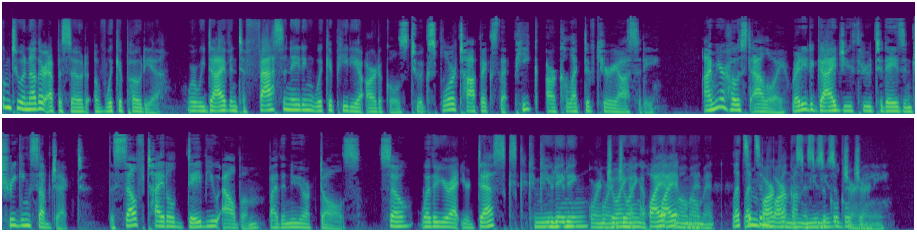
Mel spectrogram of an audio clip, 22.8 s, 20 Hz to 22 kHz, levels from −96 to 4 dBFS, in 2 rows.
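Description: Adaptive stream at a lower bitrate, 4.82 to 16.82 s: codec artefacts abruptly rise with no gap, which fits a switch to roughly 24 kbit/s HE-AAC.

Doubled audio track, 17.76 s to the end: an equally loud, dry, full-band copy trails about 150 ms behind, starting abruptly, likely from a slower second capture path.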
